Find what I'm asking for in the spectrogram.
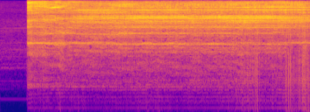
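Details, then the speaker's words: Homemade Tesla coil spark gap of quarter-inch iron square tubing, first firing with fan on: harsh loud buzzing crackle over low hum, spiky snaps; heavy breakout at bottom of five-gallon bucket, owner suspects leaning bottles. "something's going on where it could be because my bottles are leaning but I got a lot of breakout in the bottom of the five-gallon bucket"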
